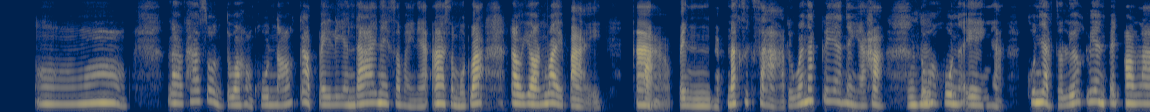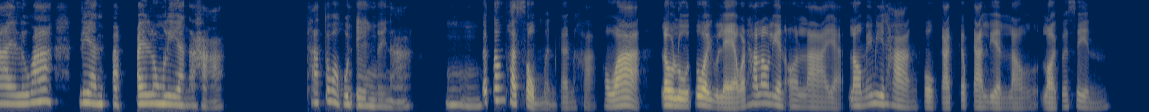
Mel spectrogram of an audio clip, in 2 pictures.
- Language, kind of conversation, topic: Thai, podcast, การเรียนออนไลน์เปลี่ยนแปลงการศึกษาอย่างไรในมุมมองของคุณ?
- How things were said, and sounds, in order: none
